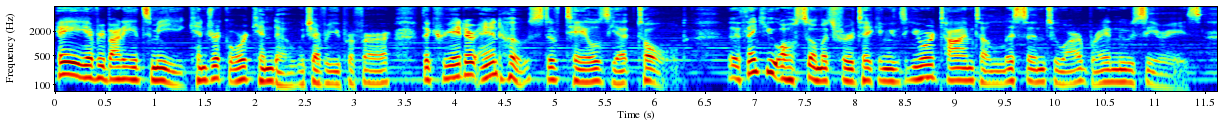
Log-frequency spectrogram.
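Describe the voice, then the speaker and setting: A man's voice: mid-range voice, moderate pace, mellow, soft background music. A man hosting an actual play podcast, giving an upbeat promotional read that appeals directly to listeners. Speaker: podcast host.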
